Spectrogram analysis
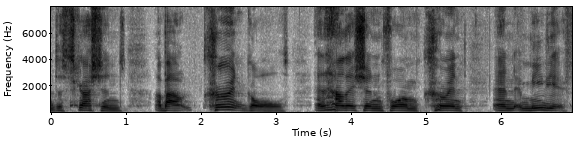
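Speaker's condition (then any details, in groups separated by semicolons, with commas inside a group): Bulbar onset ALS; affects speech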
